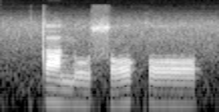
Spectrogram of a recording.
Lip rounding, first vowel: unrounded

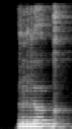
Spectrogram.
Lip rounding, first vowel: rounded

